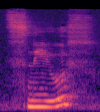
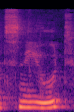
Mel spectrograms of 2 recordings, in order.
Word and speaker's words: Tznius: and i call this sneus or snewt however you pronounce it three different ways which means modesty and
